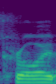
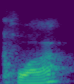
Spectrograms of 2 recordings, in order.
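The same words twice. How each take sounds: First: The word is said in the local, non-French way. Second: The word is said with a French pronunciation. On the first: "the most popular way of pronouncing this in my neck of the woods" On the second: "those of us who are more particular about French"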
